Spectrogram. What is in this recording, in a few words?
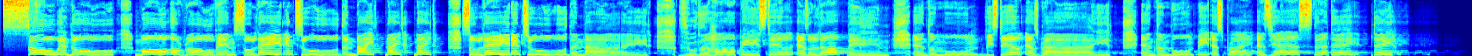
female c# 140 bpm, hooklines, Dance Ultra Voice; hooklines 136-140 BPM; Mutekki Media; Dance Ultra Voice VOL-1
